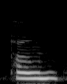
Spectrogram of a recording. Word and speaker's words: pone: Silent E syllable, pone. Rhymes with phone, pone.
